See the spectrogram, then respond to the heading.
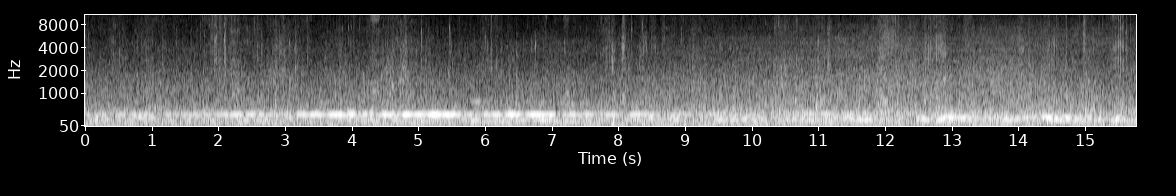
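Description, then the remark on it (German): Steady harbor ambience with a low, droning boat engine hum and a wash of water noise, continuous and fairly even throughout, with no voices. “Deine Reise startet an einem Hafen.”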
